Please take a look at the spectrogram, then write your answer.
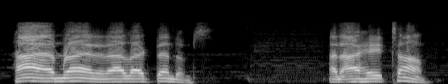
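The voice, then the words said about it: Imitates another person's voice. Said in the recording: “my Ryan impression? ... That's pretty close, right? ... Yeah, not bad.”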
